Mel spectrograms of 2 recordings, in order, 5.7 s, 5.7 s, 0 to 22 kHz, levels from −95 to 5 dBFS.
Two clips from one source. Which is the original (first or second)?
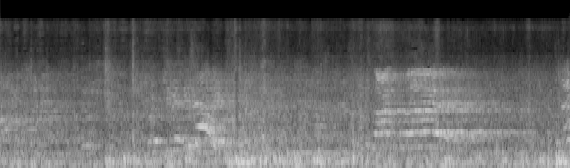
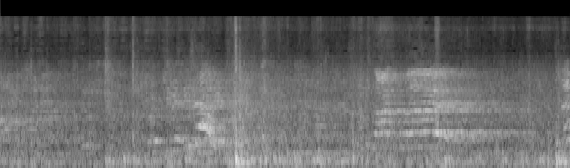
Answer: first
